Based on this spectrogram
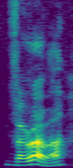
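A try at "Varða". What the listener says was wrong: Well, it's a D, isn't it? It's Varda, isn't it? Varda. It's got a weird thing on it. It's not an umlaut. It's a funny cross thing.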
